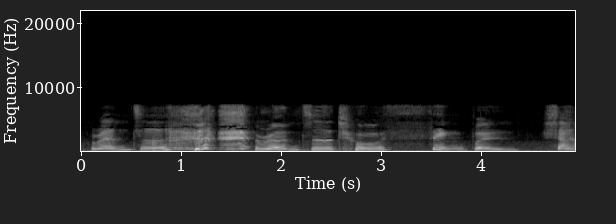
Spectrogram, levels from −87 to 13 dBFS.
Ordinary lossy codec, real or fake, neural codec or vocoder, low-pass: none; real; none; 7.2 kHz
